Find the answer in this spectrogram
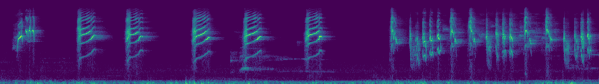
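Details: Long-tailed shrike recorded as a tutor for other shrikes: five evenly spaced harsh, down-slurred notes, then a fast run of scratchy chattering bursts, above a low background hum.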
